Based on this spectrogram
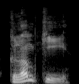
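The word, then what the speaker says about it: gołąbki: about that um go golabi golabi uh pronounced uh glumpy glumpy the glumpy Polish cage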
